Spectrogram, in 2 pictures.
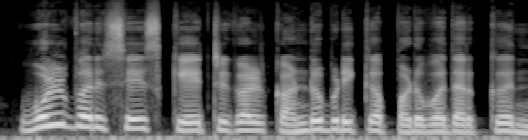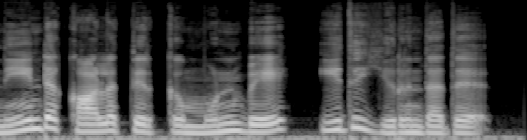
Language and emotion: Tamil, neutral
